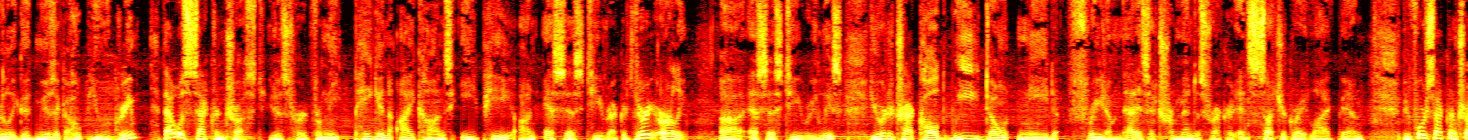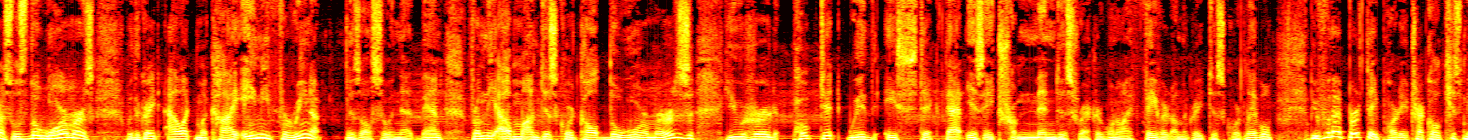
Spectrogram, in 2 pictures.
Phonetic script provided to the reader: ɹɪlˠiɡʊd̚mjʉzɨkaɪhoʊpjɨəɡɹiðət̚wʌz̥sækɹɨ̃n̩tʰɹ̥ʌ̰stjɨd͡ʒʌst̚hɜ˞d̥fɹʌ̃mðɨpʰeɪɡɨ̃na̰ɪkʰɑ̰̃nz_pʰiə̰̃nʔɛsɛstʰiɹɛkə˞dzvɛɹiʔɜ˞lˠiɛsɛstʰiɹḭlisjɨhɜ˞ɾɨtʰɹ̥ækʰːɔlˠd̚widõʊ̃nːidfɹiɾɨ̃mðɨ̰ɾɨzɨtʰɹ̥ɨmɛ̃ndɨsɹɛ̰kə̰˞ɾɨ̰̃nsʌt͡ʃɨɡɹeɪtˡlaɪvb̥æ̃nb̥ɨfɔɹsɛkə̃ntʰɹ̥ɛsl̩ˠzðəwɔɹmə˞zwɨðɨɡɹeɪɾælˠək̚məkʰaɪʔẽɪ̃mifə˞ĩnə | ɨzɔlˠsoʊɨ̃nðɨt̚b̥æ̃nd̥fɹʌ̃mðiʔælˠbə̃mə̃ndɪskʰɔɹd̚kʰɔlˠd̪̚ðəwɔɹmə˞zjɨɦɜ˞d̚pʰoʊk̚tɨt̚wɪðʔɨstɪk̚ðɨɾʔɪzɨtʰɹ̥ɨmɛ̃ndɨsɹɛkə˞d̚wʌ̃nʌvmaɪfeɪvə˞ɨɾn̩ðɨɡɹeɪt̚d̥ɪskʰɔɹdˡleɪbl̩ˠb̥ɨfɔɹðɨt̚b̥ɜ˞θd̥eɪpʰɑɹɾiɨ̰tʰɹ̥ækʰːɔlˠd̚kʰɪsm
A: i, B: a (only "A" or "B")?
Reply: A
